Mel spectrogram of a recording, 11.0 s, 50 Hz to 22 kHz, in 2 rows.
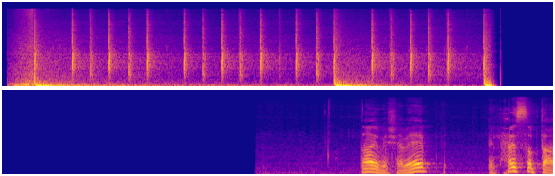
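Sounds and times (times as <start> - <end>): deep bass hits: 0.1 - 4.2.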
